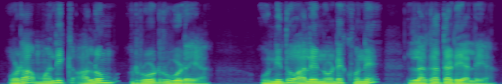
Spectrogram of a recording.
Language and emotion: Santali, fearful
